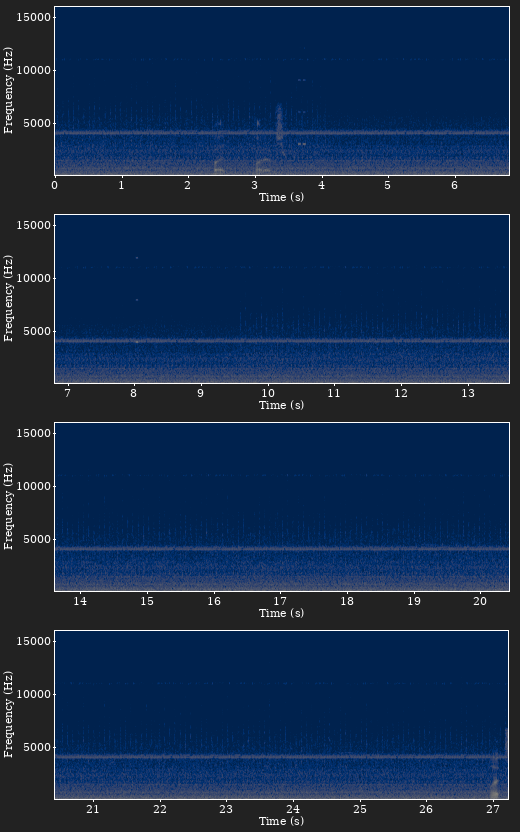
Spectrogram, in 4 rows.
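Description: A tractor engine in the Farming Simulator 13 video game, out fertilizing a field, drones at a steady, even pitch for the whole stretch while someone talks briefly over it.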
